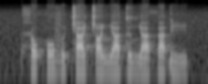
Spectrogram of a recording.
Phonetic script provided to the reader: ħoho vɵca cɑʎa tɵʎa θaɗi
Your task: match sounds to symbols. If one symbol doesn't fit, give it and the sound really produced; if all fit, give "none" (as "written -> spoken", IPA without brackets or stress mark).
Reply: none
